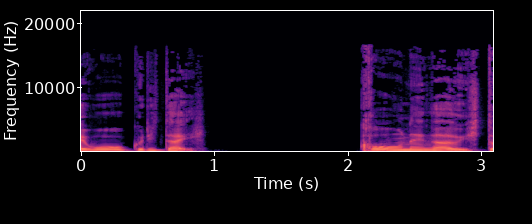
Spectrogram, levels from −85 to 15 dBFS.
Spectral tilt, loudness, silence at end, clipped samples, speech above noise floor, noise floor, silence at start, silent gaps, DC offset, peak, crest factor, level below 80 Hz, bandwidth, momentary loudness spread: -6.5 dB/octave; -18 LUFS; 0 s; under 0.1%; over 72 dB; under -90 dBFS; 0 s; 1.14-2.05 s; under 0.1%; -2 dBFS; 16 dB; -58 dBFS; 16.5 kHz; 6 LU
